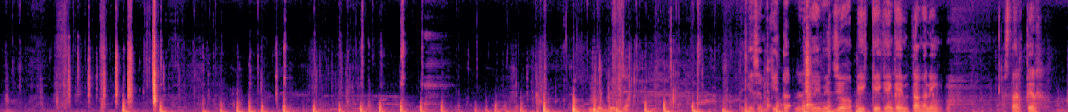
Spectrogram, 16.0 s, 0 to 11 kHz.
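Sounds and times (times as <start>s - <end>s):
sharp clicks and knocks: 1.0s - 13.3s.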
